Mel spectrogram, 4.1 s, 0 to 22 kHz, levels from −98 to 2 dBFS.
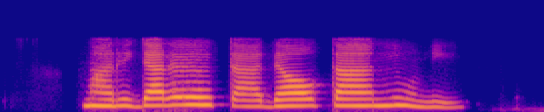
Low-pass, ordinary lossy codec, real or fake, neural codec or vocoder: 5.4 kHz; AAC, 48 kbps; fake; codec, 16 kHz, 0.5 kbps, X-Codec, HuBERT features, trained on balanced general audio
